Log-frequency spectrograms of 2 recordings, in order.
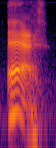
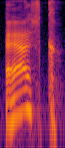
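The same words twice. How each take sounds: First: The K and S swap, sounding like 'ax'. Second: The K sound is clearly pronounced at the end. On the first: "they don't hit the K" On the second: "because you're supposed to hit the K"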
